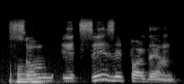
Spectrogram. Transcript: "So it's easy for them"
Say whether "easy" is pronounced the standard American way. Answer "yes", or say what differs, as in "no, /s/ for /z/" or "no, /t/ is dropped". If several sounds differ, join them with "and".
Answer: yes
